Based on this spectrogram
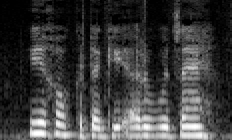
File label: sage, male, Hidatsa; iixogadagiʔagucawuhci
